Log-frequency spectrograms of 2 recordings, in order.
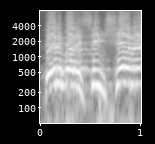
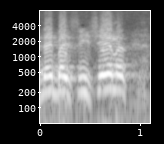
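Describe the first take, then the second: First: The question is spoken loudly with a raised voice. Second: The question is spoken softly and quietly. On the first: "I began to raise my voice" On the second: "rather softly at first"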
